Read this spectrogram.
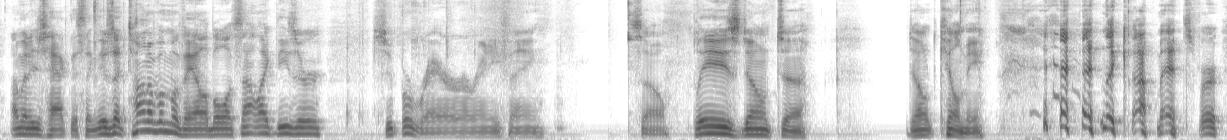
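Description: A man's voice: medium pitch, fairly bright tone. A middle-aged man giving casual, unscripted hands-on commentary as a hobbyist host, rambling along with enthusiasm. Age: middle-aged or older. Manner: rambling, enthusiastic, chuckles often. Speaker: hobbyist host of a teardown video. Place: indoors at a workbench.

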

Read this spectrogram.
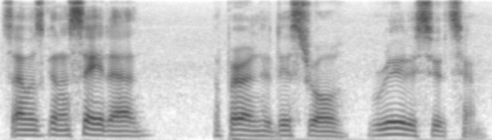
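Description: A man in his thirties from Hungary with a Hungarian accent, chatting excitedly and correcting himself as he reacts to an old film at a studio mic. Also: on the low side, a little fast, dry recording. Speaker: movie reaction host. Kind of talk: casual reaction commentary. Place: small dark home studio. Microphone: studio mic on boom arm, headphones.

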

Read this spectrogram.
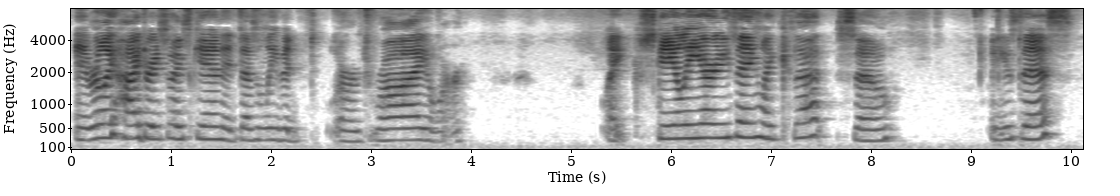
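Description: Young woman, high bright voice, slightly raspy, giggly and rambling, small bedroom, laptop camera. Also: steady tone, slow. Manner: giggly, rambling, self-correcting. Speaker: vlogger. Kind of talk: casual product review to camera.

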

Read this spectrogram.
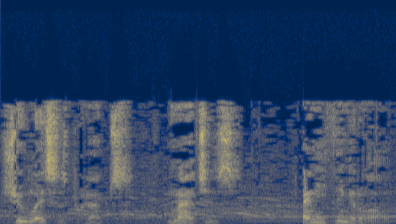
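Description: An actor playing a calm, knowing old street peddler in a radio drama, with a gravelly voice. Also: male voice, lowish voice, takes it slowly, crowd noise, heavily acted. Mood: soft-spoken. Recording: music underneath.

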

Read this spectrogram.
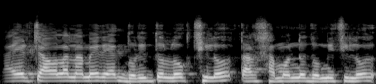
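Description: A man's voice: fairly high pitch, flat delivery, moderate pace, a little mellow. A Bengali man giving step-by-step tutorial narration in a repetitive, instructional manner. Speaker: tutorial presenter. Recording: dull, muffled lo-fi voice-over.

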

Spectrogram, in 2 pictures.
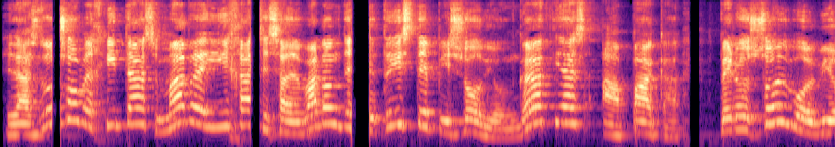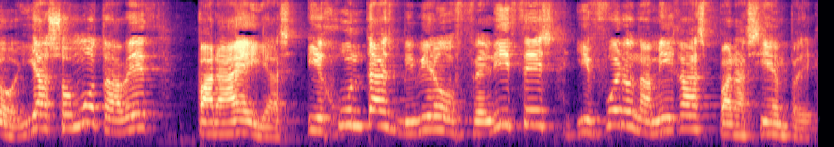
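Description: A performer voicing a cute little kitten who tells a children's story in a friendly, expressive, childlike way. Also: sits high, normal speed, hardly any pauses, exaggerated voice. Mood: cheerful storytelling. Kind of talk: children's storytelling, scripted narration.

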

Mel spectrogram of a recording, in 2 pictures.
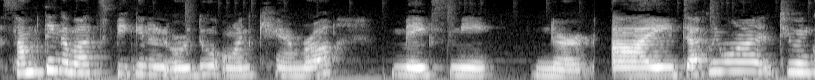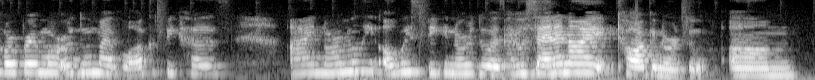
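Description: A woman's voice: sits high, moderate pace, reverberant. A young woman from New York chatting candidly to camera in her bedroom, casual and full of fillers. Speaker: lifestyle vlogger. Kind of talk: casual vlog chat to camera. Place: bedroom indoors.

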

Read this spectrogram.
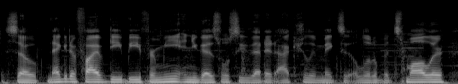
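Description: A young man talks straight to his viewers in a lowish, chatty voice, upbeat and easy. He sits close to a podcast mic on a boom arm in a small, dim bedroom studio. Faint music hums underneath. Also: flat delivery, quick pace, a little mellow. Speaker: YouTuber teaching audio editing. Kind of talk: casual tutorial.

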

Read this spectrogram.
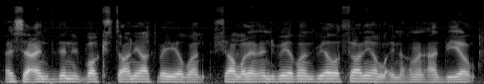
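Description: A hoarse man with an Iraqi Arabic accent, chatting casually to viewers while filming his rooftop pigeon loft on a phone. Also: medium pitch, flat delivery, racing, warm tone. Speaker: pigeon keeper vlogger. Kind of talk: casual vlog. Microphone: phone camera held while walking.

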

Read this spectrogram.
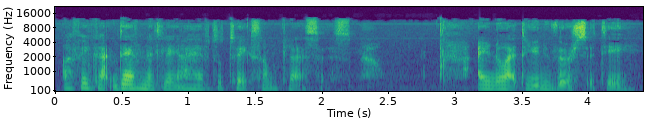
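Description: Gravelly-voiced woman in a studio interview. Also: fairly low pitch, little pitch movement, fairly quick, a little mellow, a little hiss or hum. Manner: thoughtful, repeats words while searching for phrasing. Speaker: musician guest. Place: dark television studio, seated.

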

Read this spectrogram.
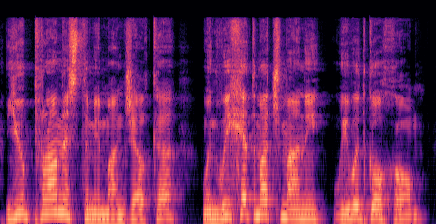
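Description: A man acting in a radio play as a proud, hot-tempered Slovak immigrant husband, with a Slovak accent and halting English. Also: a little high, wildly swooping pitch, darkish tone. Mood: hopeful, earnest. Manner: halting English, slow and deliberate.

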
